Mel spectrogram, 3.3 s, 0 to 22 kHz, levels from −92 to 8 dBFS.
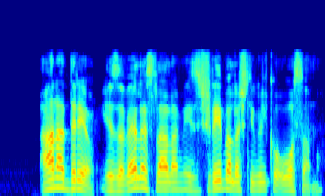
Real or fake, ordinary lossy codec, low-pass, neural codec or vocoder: fake; none; none; codec, 16 kHz, 8 kbps, FunCodec, trained on LibriTTS, 25 frames a second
